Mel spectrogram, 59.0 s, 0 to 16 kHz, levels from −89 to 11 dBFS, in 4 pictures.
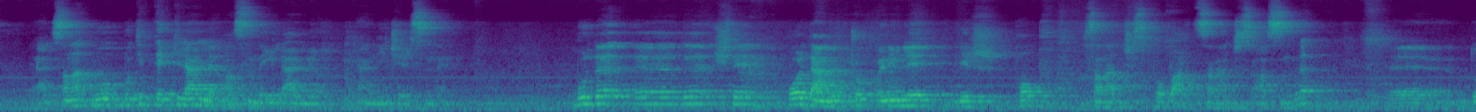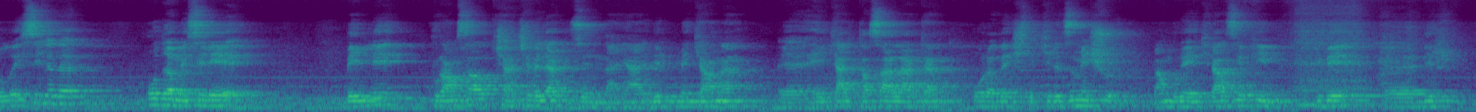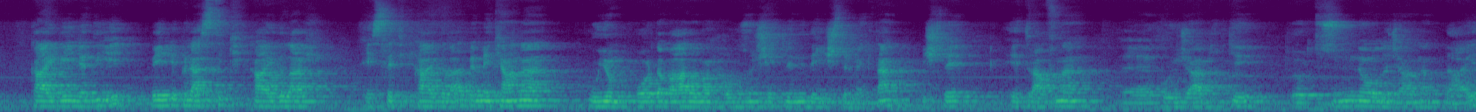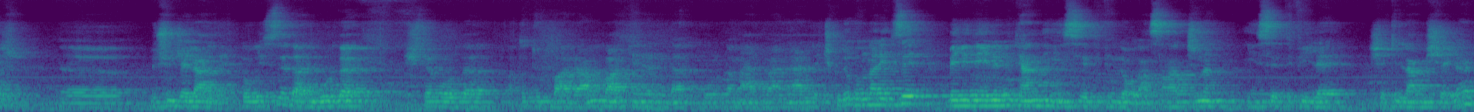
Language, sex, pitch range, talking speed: Turkish, male, 120-140 Hz, 105 wpm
